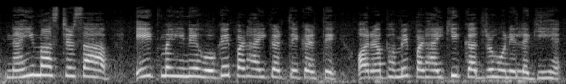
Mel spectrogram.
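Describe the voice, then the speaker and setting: A very high-pitched young village schoolchild, played by a woman, speaks with earnest respect and determination. It is cartoon story dialogue, with faint noise behind the voice. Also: steady tone, moderate pace, fairly bright tone. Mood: determined.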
